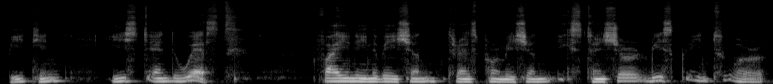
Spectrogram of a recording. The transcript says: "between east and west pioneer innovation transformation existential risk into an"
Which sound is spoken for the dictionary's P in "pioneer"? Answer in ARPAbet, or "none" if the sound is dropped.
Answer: F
